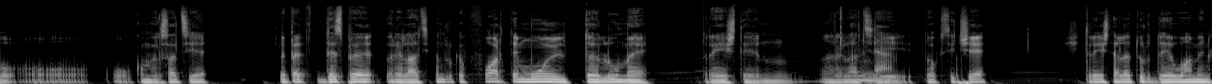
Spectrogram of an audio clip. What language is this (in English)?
Romanian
